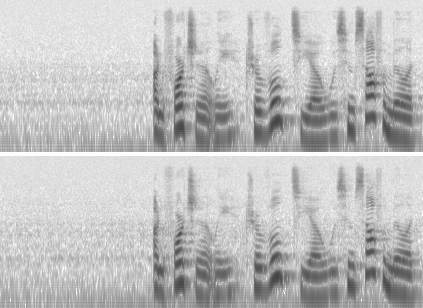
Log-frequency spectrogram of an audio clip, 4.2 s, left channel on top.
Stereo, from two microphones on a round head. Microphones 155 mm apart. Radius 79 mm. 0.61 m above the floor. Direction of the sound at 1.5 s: 20° left (ahead or behind).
